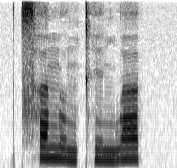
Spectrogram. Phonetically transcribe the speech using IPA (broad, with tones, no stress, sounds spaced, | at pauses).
t͡sʰ ɐ˧ n ʊ˨˩ ŋ kʰ ɪ˨ ŋ w ɐ˥ k̚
